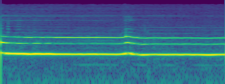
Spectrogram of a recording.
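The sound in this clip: A person imitates a wolf howl, holding one long, steady, fairly loud tone with a slight wobble partway through before it carries on level. No talk over it.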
